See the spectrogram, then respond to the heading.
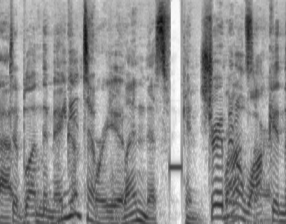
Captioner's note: beep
